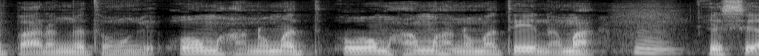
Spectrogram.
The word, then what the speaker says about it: हनुमते: बहुत लोग इसको ओम हनुमान ओम हम हनुमतेय नमः बोल देते हैं तो ये मिस्टेक हो जाती है। गलत हो गलत हो जाता है। सही उच्चारण बहुत जरूरी है।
